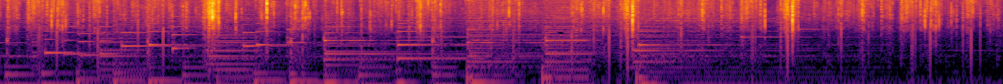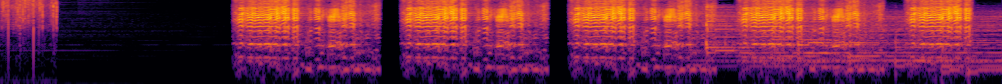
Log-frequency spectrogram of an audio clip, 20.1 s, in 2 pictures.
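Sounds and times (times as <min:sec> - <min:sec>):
crackling and clicking: 0:00.0 - 0:10.6
goat bleating: 0:12.4 - 0:19.8.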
